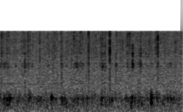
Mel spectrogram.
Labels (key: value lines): label: ambient
recorder: HydroMoth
